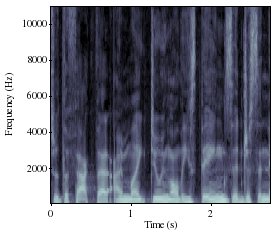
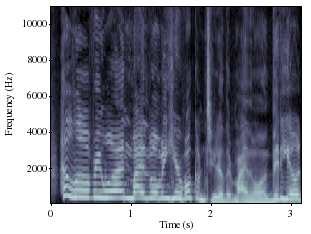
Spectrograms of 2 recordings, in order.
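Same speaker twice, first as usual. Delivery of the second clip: much higher, bright channel intro; video host voice; 8 semitones higher, faster than usual. Shown as a demonstration. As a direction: welcome viewers like a cheerful host. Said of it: "And then when I'm doing a video".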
